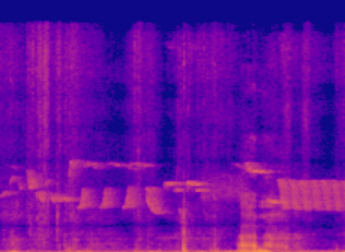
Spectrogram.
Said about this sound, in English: Hear the birds in the back.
